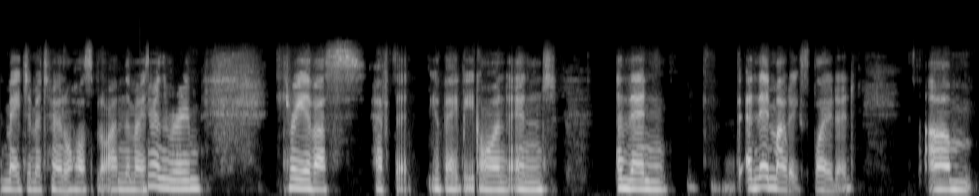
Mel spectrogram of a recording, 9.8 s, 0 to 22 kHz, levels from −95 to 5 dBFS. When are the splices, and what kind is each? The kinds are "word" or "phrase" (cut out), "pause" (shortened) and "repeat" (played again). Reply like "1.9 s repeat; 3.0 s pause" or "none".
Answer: 1.5 s word; 3.9 s word; 4.7 s word; 6.1 s word; 7.9 s word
